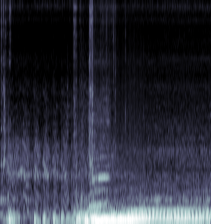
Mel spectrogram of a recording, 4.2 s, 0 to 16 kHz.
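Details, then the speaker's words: 12-year-old 2007 truck, just over 100,000 miles, sat overnight at about -22°C, low on fuel: brief crank then catches at once, settling to a steady even idle; healthy cold start. "like that boys little low on fuel and she fired right up"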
